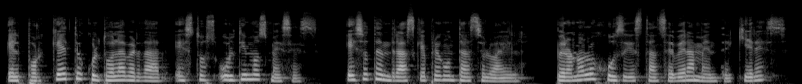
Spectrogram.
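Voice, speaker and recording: A woman playing a wise, gentle older motherly mentor, speaking in a measured, reassuring way in an audio drama. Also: lowish voice, natural voice. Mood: gentle counsel. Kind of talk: audio drama character acting.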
